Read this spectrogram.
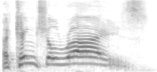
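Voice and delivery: high, drawn-out rallying shout; loud, high acclamation; crowd cry. Acted. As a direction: cry it out like a fervent mob. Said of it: "the drowned men cried".

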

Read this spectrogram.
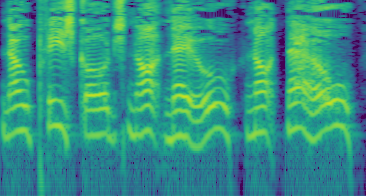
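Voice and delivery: terrified pleading. Acted. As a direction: plead with the gods in terror. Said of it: "he thought".

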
